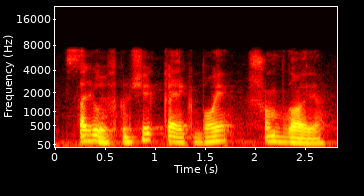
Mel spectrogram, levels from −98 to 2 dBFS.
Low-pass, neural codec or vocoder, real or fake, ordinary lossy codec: 7.2 kHz; codec, 16 kHz in and 24 kHz out, 1.1 kbps, FireRedTTS-2 codec; fake; Opus, 24 kbps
